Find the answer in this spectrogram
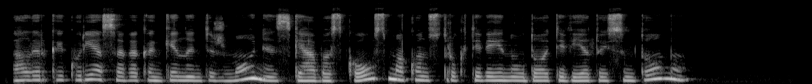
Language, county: Lithuanian, Klaipėda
